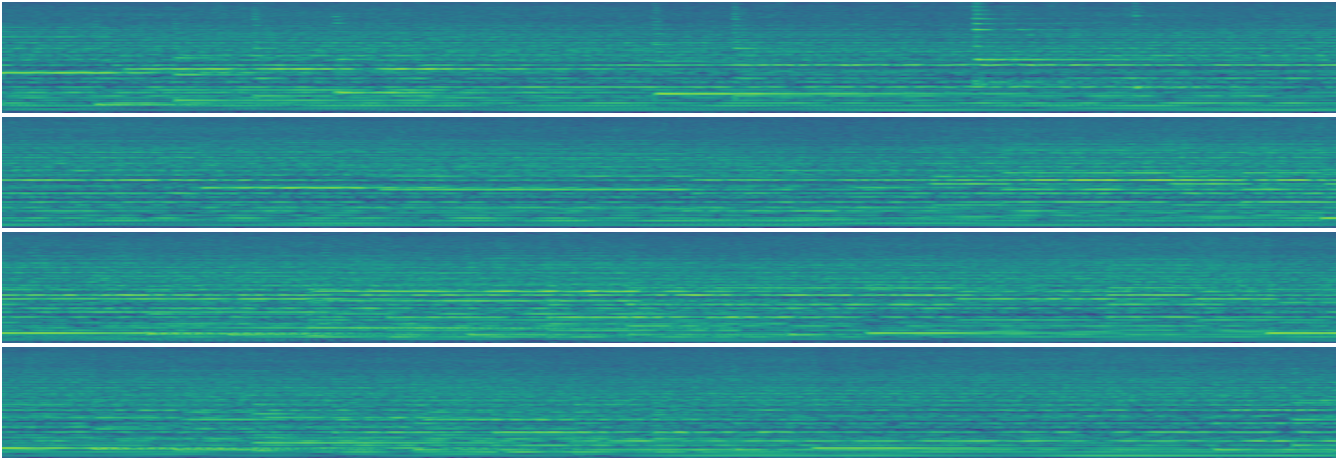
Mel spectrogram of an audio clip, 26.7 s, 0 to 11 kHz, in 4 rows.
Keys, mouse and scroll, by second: 2.3 click, 2.5 a, 3.6-3.9 scroll, 4.7 g, 6.4 click, 7.2 click, 7.3 click, 8.4 a, 9.5-11.0 alt+middle drag, 11.0 alt+scroll, 11.6-12.3 scroll, 13.2 click, 14.4 click, 15.6 click, 15.9 scroll, 16.2 middle click, 16.5 middle click, 16.5 a, 16.7 middle click, 17.3 alt+middle click, 17.3-18.8 scroll, 18.4 q, 18.9 right click, 19.8 click, 20.9 click, 21.5 0, 21.5 Return, 23.2 scroll, 23.8-24.3 alt+scroll, 24.5 alt+middle click.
